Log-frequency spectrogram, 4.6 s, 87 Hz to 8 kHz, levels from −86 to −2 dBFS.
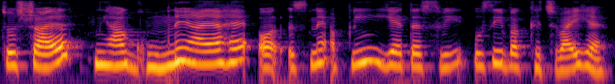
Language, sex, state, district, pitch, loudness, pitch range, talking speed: Hindi, female, Uttar Pradesh, Budaun, 235 Hz, -20 LUFS, 215-260 Hz, 195 wpm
